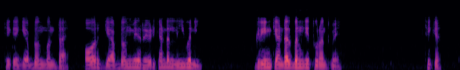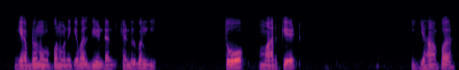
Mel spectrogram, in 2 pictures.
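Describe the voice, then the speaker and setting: A man's voice: medium pitch, steady tone, no room sound, lo-fi sound. A man, explaining trading charts step by step in a casual lesson and often checking in with the listener. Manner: explains step by step, repeats "ठीक है" often, says he will speak slowly. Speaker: stock market trading educator.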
